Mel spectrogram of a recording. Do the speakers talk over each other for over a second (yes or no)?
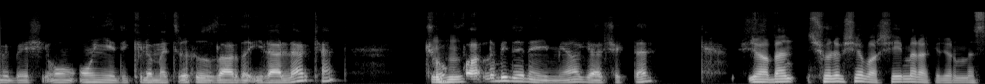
no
